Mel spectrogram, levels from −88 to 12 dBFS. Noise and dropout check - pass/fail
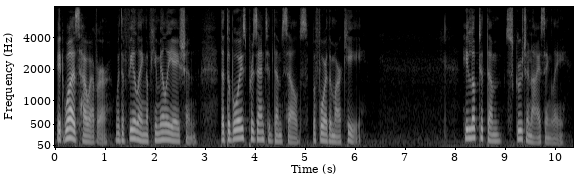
pass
